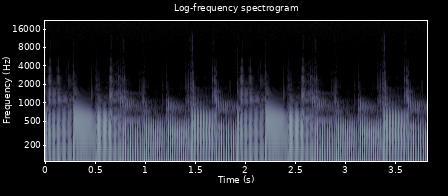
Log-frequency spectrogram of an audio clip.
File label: DEEPHOUSE BASS 125 A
